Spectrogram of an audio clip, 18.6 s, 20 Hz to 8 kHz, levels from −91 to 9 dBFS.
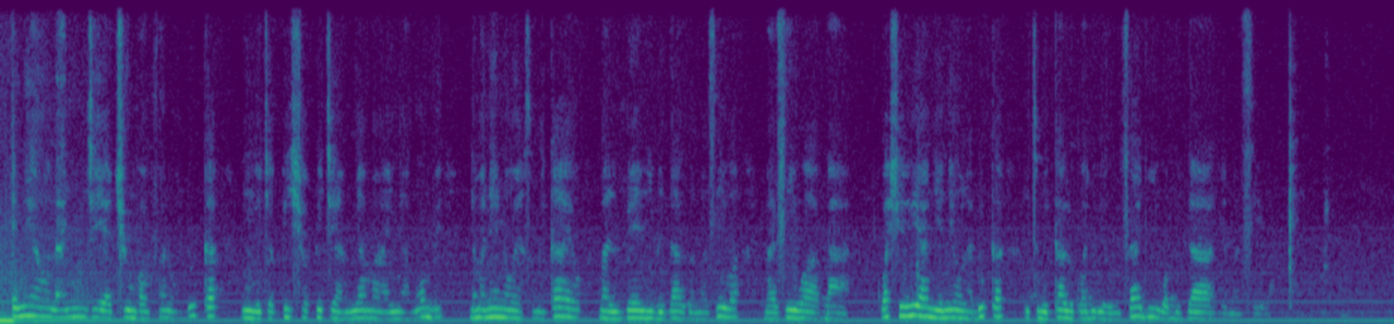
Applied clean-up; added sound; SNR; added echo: none; none; none; none.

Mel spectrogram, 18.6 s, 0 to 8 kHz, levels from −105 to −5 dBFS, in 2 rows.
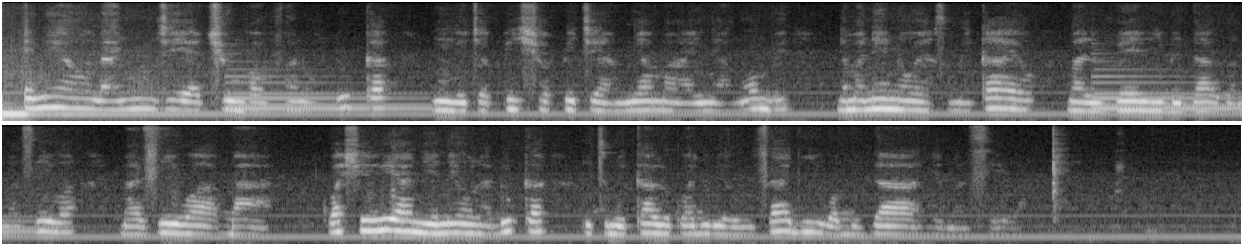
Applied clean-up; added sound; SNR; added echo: none; Electric guitar / Strum; 9 dB; none.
